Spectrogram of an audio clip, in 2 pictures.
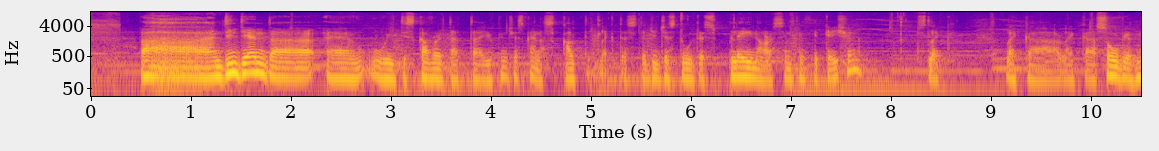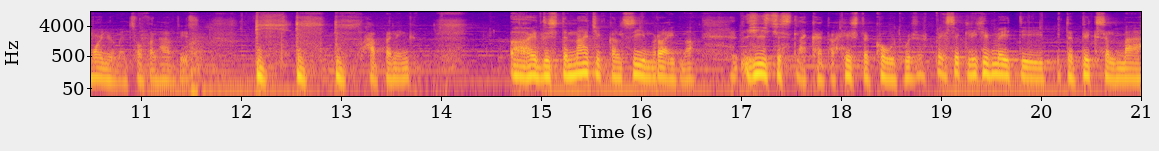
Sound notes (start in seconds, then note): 11.8 booming sounds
